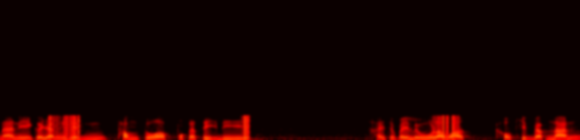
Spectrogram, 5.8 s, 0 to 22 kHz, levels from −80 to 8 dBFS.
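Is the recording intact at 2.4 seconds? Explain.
No, there's a short burst of bit errors on a digital phone line from about 2.41 to 2.50 s. Roughly one bit in a hundred gets flipped on the G.711 line, each flip knocking a single sample off, so you hear a quick patch of sharp ticks and crackle sitting over the speech.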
